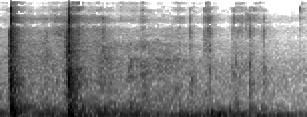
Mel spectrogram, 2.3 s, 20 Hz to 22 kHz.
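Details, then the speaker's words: 1966 Dodge Dart GT, Slant Six 225: two sharp metallic clunks as the door is opened, the door pinched and binding at its top edge; door clunk from a misaligned door. "you hear that and the clunking sound of the door opening."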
